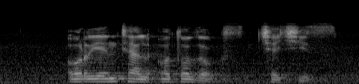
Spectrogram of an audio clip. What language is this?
Zulu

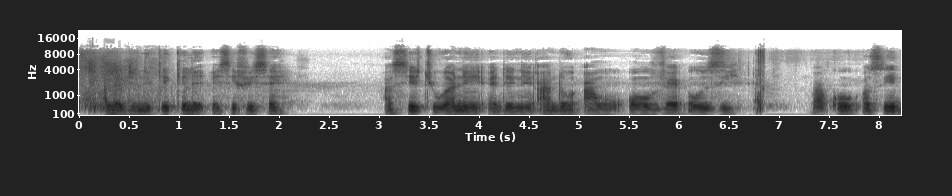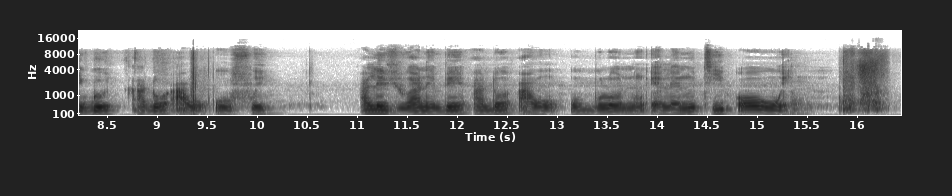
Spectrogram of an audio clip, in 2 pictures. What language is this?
Ikposo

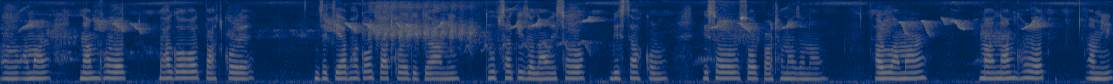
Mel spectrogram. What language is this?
Assamese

